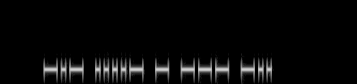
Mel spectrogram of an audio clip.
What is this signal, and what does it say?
Morse code, heard as a keyed tone, about 28 wpm, 700 Hz. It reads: K4TOD
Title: USA Call Signs - 5 Characters - 2x Character Spacing - 28wpm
